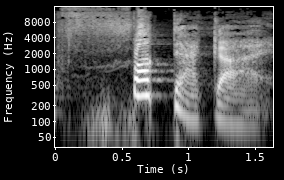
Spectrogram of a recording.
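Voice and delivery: put-on mutter under breath. Retelling what they said to another actor after a man walked away, under their breath. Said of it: "under my breath i go".

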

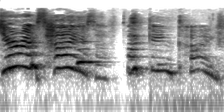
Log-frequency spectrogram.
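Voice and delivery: put-on very high voice, vaguely British accent. Guessing a movie from a quote, the speaker delivers it in a slightly British accent. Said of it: "That's kind of British".

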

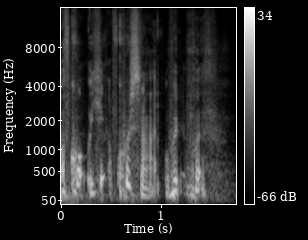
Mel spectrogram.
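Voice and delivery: hushed, very soft whisper. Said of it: "What are you whispering?".

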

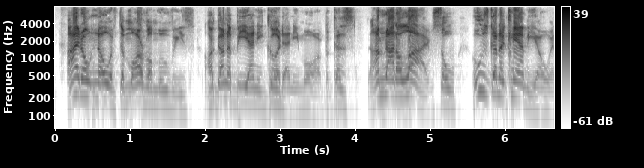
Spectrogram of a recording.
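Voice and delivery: put-on high-pitched heavy New York accent. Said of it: "Really get that New York in there".

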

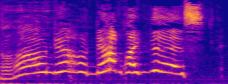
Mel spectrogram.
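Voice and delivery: mock hammy scream, very high and drawn out. Acting out a character being bitten by a shark: imitating over-the-top screaming. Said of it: "he's screaming like Quint in, in Jaws".

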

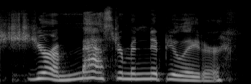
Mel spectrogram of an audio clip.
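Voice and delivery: mock heated tone, yell only sketched. Retelling a reality-show fight where one woman keeps yelling: imitating someone yelling. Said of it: "this is where she keeps yelling".

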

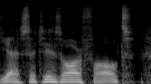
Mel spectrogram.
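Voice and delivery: grave, slow, solemn tone. Retelling what a festival worker said about blame, imitating someone solemn. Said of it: "really solemn".

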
